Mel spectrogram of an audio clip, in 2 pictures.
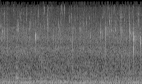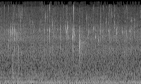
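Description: Salmon cakes sizzle steadily in a pan of hot oil, a close, even crackle with scattered sharper pops throughout, with no talking over it.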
